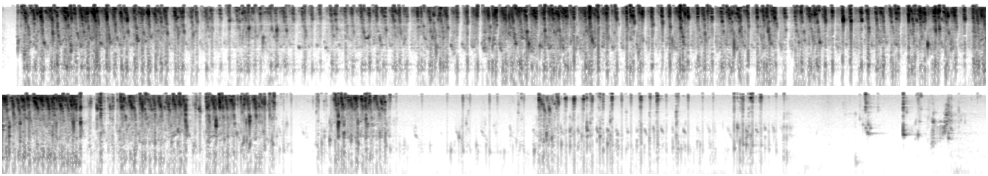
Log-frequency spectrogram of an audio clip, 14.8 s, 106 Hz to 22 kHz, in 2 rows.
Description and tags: slurpy sounds 3
floop, gush, slurp, water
